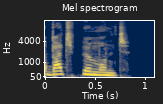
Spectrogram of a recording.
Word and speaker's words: Pyrmont: Sagt man Bad Pyrmont oder Bad Pyrmont? – Bad Pyrmont. – Echt mit T hinten. Klingt so französisch eigentlich. Ich dachte, das spricht man so Pyrmont aus. – Nee, Pyrmont. – Pyrmont, wie der Deutsche sagt.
